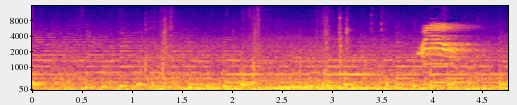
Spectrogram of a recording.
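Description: A pet cat named Lux meows once near the end, a short rising call over a steady low background hum.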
